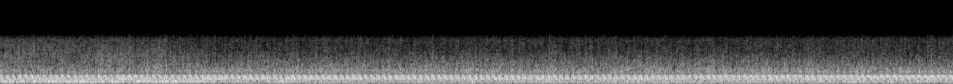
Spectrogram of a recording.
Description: Engines revving idle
